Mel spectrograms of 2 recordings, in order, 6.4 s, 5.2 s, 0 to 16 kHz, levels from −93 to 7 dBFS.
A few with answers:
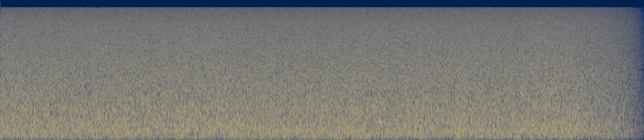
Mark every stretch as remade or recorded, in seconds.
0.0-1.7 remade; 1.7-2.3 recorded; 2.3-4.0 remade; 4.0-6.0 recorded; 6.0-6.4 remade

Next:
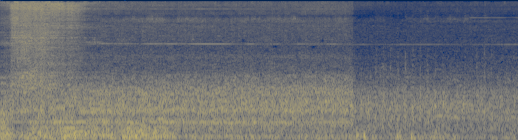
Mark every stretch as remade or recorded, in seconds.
0.0-1.0 remade; 1.0-5.2 recorded

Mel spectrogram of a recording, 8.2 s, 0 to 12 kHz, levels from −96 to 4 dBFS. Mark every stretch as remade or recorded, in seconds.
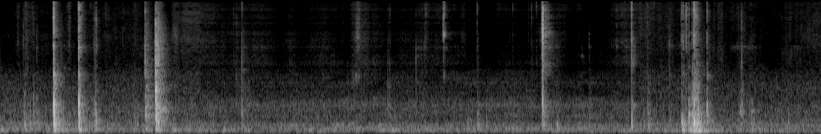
0.0-2.0 recorded; 2.0-6.4 remade; 6.4-8.2 recorded

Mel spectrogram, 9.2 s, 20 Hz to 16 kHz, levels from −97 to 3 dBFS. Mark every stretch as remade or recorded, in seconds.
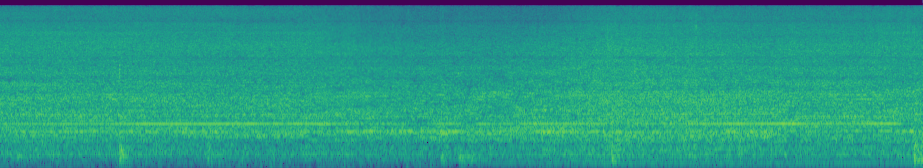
0.0-3.2 recorded; 3.2-4.1 remade; 4.1-9.2 recorded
